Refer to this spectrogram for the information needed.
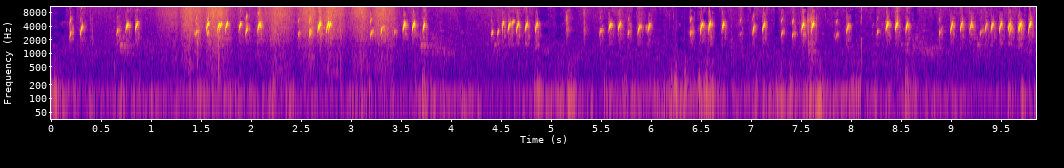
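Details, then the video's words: Caged goldfinch pairs used to train singing: lively, fast twittering chirps in short rippling phrases, nearly continuous, with a brief hiss early on and low rumble throughout. "Goldfinch Chirping Sounds to Stimulate Birds"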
